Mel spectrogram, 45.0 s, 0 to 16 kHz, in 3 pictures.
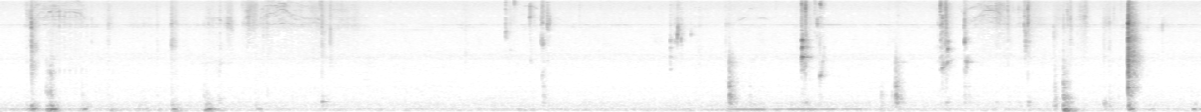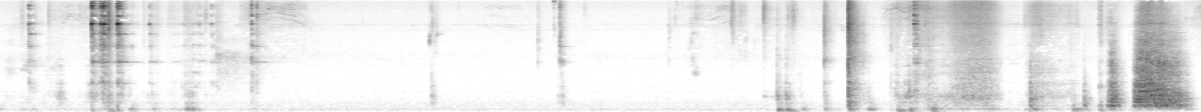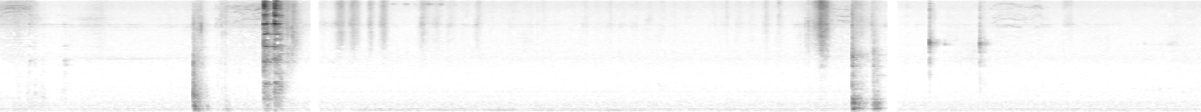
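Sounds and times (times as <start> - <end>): spoon clinking on bowl: 33.3 - 33.7.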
